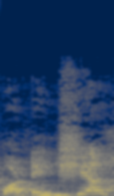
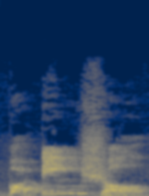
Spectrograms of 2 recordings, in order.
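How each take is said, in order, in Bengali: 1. শেষ অংশটি 'shee-al' হিসেবে বলা হয়। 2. শেষ অংশটি 'shal' হিসেবে বলা হয়। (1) "এটা পটেনশিয়াল হবে না" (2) "এটা হবে"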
